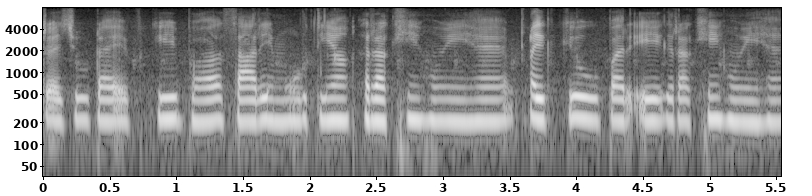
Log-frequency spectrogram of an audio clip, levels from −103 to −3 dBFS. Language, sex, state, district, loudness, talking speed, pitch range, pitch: Hindi, female, Uttar Pradesh, Deoria, -20 LUFS, 175 wpm, 210-220 Hz, 215 Hz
